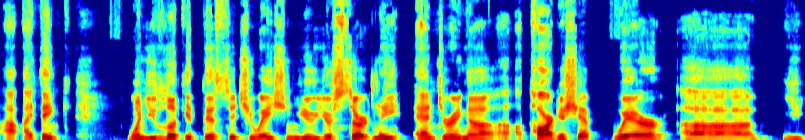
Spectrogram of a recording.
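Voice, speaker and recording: A middle-aged man with a New York accent talks as an academic advisor on an unscripted panel. His voice has a noticeable creak and sits at an ordinary male pitch. He picks his words haltingly and formally, with very little room sound. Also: a bit bright, no echo. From United States, New York area.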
